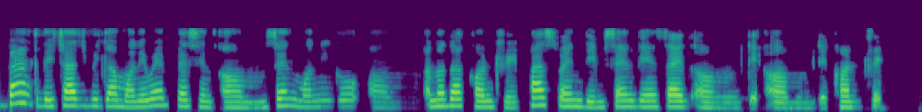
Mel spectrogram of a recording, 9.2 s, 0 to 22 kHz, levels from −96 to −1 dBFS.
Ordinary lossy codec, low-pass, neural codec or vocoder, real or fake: none; 7.2 kHz; none; real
